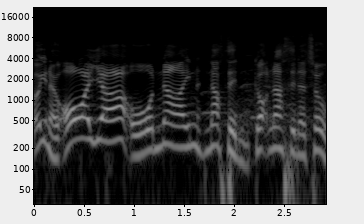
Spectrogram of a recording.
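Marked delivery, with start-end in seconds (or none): 0.3-1.7 fake German accent, very slow and loud. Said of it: "I'd learned the accent and everything".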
